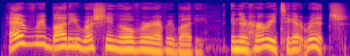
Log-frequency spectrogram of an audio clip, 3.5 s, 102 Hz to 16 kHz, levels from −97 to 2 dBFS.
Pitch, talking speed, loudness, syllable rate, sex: 210 Hz, 170 wpm, -17 LUFS, 6.7 syllables/s, female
